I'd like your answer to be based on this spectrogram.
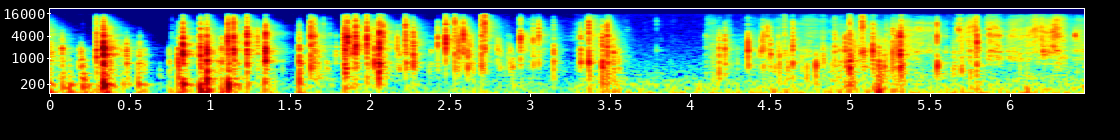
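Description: Long nails scratch and crinkle the water-wrinkled pages of a thick, glossy paper toy catalog, and a page is turned. The result is a dense run of bright, crunchy scratches, with a brief quiet pause in the middle before the crinkling resumes more softly.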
